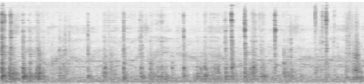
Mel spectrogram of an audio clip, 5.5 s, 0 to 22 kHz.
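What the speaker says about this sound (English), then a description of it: "And you just tighten your C-clamp up." A C-clamp is cranked tight against a brake caliper piston on a 2010 Dodge Challenger V6, giving a run of small irregular metallic clicks and ratcheting ticks, close and moderately quiet.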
